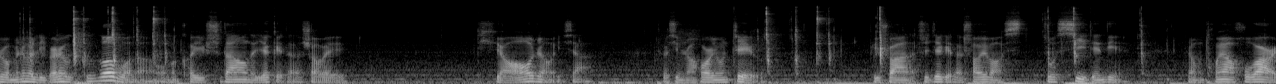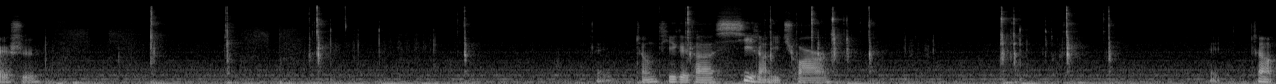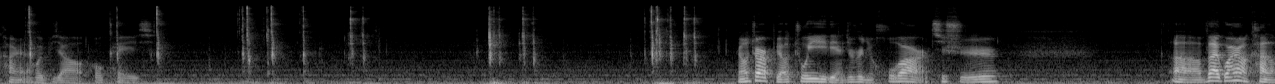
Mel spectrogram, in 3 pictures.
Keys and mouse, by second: 0.9 d, 1.2 shift+middle click, 1.6 f, 2.0-3.4 middle drag, 3.4-5.0 drag, 5.0-7.4 middle drag, 7.4 click, 7.8 shift+middle click, 8.2 f, 8.6 middle click, 9.0-10.6 ctrl+drag, 10.6 middle click, 10.7 Tab, 11.8 click, 12.5-14.3 middle drag, 14.3 Tab, 16.1-17.5 ctrl+drag, 17.5-19.9 middle drag, 19.9 ctrl+click, 20.6 middle click, 21.2 ctrl+z, 21.9 click, 22.8 f, 23.2-26.0 ctrl+middle drag, 26.0 ctrl+click, 26.8-29.1 middle drag, 29.1 f, 29.5 middle click, 30.5 g, 30.8 f, 31.4 click, 32.1 ctrl+z, 32.4 f, 32.9 middle click, 33.4-36.0 drag, 36.0-37.5 middle drag, 37.5 click.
